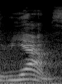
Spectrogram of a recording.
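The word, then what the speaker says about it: realms: So pronunciation is Riams. The L is silent over here.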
